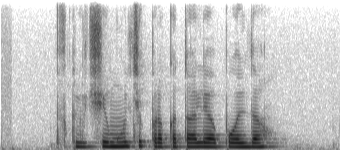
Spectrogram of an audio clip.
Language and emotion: Russian, neutral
